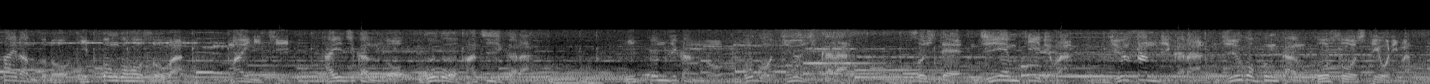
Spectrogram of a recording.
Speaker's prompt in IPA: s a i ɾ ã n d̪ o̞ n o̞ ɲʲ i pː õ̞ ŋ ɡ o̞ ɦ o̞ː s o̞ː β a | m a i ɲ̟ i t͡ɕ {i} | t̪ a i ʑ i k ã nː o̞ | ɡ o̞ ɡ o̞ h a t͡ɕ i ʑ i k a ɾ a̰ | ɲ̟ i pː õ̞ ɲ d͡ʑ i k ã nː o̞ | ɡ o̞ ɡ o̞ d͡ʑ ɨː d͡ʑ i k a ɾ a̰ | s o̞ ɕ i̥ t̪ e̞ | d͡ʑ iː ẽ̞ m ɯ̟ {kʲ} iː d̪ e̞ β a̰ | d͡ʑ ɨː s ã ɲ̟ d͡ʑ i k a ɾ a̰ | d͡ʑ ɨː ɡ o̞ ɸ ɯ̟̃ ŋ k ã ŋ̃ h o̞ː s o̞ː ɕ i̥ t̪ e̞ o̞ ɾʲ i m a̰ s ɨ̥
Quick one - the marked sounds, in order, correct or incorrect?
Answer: correct, incorrect: pʲ

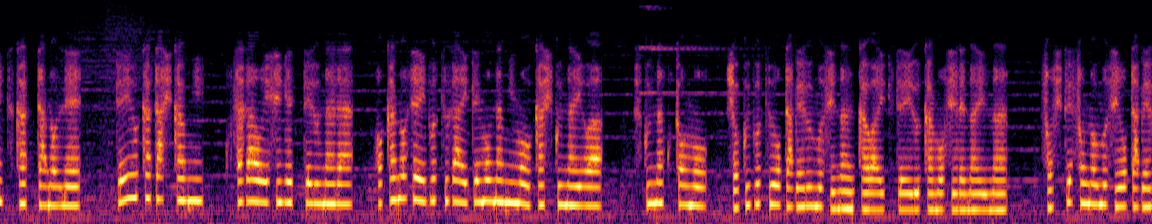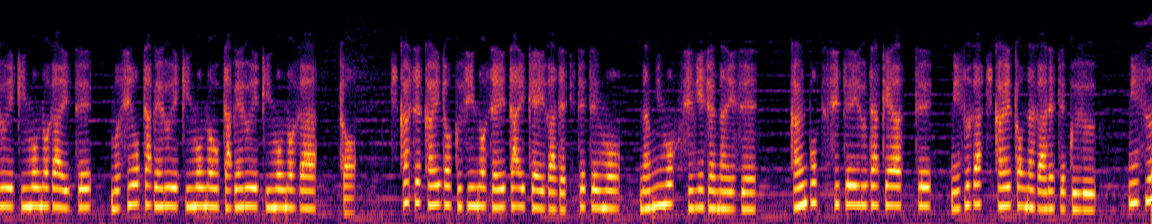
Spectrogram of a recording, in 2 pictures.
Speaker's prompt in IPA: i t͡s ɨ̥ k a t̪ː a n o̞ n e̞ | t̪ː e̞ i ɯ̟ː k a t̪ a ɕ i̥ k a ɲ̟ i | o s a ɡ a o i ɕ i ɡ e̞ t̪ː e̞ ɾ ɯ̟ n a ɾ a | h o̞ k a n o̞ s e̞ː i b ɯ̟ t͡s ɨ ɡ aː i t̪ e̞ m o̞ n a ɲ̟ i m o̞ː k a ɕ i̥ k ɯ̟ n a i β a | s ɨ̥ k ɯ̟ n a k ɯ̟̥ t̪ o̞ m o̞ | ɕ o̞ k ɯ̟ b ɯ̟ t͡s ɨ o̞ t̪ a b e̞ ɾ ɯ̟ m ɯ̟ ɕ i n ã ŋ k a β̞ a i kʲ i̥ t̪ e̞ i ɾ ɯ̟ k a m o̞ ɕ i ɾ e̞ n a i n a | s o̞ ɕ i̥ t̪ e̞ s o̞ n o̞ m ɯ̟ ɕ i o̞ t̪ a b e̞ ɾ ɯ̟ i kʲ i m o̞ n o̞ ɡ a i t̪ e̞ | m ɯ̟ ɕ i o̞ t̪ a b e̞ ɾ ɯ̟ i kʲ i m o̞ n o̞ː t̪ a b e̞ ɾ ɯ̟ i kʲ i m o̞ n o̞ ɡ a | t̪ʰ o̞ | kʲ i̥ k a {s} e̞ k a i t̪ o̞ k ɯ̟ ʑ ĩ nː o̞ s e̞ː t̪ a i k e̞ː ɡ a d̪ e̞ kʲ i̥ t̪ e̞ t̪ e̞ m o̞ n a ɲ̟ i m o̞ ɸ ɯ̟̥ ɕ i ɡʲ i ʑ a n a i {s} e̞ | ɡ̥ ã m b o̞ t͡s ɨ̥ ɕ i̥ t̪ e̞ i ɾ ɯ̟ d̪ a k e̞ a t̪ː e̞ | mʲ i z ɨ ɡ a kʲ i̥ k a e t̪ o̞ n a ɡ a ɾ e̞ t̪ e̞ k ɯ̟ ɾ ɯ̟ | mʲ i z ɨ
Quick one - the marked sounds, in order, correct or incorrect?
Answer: correct, incorrect: z

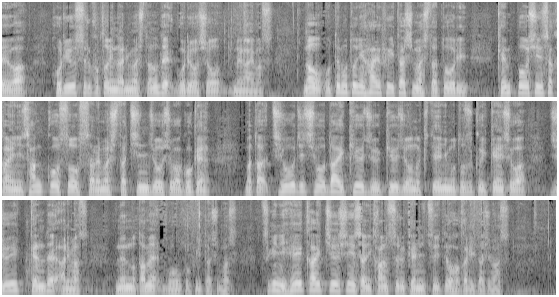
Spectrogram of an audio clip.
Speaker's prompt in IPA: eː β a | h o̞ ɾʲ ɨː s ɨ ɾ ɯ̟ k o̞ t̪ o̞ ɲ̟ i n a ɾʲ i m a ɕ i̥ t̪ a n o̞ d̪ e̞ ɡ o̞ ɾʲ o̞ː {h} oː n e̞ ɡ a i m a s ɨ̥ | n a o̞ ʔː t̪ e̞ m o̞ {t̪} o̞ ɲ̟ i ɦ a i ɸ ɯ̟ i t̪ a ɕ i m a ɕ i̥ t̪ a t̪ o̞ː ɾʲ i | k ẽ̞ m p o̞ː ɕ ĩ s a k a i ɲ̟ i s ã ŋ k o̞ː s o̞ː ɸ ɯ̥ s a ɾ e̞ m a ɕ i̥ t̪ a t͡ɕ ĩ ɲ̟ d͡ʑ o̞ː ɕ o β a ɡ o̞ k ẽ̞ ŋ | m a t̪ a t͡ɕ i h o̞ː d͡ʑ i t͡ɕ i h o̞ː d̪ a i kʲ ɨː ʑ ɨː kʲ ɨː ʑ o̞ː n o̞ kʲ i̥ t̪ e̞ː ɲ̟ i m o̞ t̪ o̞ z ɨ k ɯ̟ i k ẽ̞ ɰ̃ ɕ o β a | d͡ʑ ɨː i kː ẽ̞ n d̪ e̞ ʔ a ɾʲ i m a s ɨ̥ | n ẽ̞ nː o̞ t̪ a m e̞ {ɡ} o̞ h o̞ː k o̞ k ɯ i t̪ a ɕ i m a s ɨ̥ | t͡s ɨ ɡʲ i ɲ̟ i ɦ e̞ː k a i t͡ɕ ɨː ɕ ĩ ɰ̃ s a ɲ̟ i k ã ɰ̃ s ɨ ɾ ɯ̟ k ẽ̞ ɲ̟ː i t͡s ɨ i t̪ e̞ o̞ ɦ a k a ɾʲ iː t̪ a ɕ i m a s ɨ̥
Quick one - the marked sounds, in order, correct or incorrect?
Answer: incorrect: ɕ, correct, correct

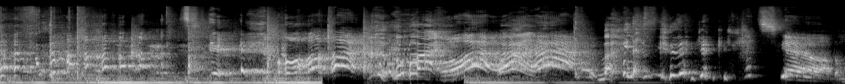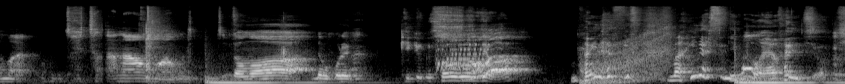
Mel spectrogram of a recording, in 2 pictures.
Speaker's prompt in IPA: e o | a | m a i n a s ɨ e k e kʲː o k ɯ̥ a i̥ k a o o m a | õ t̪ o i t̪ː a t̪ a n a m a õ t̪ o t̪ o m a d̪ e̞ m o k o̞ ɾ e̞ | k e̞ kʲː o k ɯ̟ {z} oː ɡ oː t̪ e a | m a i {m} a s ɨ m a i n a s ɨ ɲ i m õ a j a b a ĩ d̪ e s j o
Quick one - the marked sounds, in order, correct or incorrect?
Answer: incorrect: s, incorrect: n

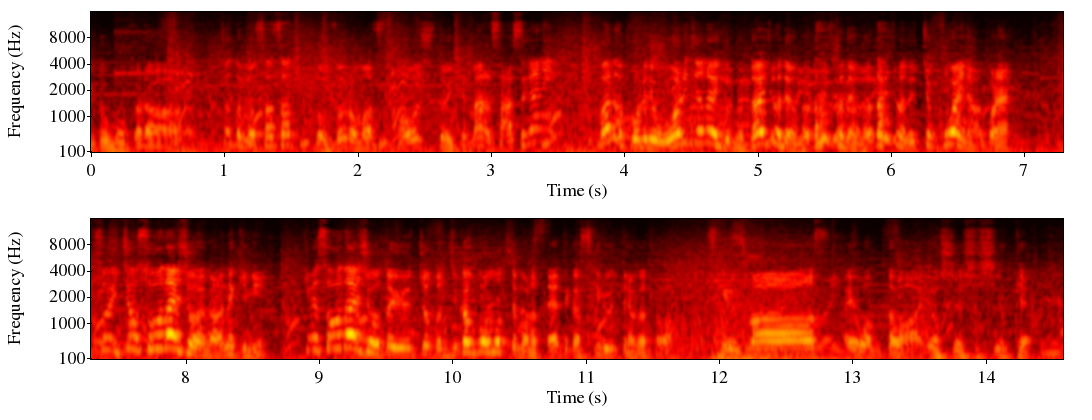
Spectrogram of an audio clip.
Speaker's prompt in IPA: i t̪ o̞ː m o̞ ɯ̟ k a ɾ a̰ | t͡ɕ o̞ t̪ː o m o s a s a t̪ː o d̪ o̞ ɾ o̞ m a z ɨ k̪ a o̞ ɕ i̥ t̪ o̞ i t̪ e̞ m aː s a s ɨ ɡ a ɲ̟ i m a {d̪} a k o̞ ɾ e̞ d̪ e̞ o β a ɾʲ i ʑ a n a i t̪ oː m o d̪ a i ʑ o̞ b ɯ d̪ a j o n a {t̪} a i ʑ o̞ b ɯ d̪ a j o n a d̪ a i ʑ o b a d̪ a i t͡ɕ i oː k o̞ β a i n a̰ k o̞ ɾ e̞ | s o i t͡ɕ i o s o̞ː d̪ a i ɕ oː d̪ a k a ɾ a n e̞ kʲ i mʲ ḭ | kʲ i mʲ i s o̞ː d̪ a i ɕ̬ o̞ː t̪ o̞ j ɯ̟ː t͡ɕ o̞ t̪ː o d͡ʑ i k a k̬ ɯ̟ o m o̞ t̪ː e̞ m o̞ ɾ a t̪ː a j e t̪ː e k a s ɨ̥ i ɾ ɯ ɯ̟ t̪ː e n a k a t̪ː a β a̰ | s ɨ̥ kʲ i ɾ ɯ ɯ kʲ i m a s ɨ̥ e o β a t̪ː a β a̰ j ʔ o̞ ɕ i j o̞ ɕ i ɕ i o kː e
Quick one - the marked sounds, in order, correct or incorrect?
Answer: correct, incorrect: d̪

